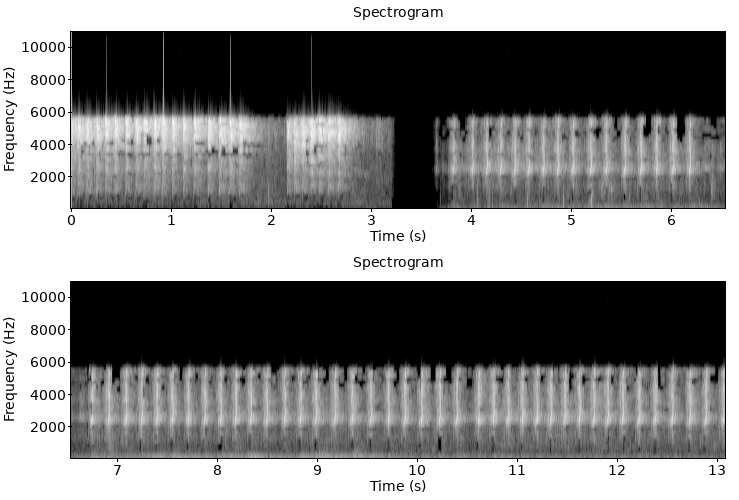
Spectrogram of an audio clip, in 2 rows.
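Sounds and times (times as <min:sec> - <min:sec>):
long-tailed shrike giving sharp chattering notes: 0:00.0 - 0:02.9, 0:03.6 - 0:13.0
rumbling low background noise: 0:03.7 - 0:13.0.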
